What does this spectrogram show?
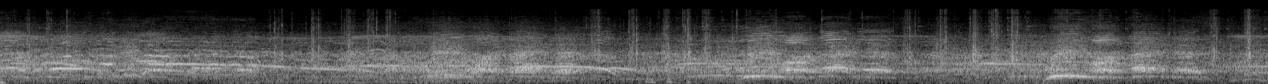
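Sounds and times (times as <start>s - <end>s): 
crowd noise outside Capital One Arena: 0.0s - 12.6s.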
